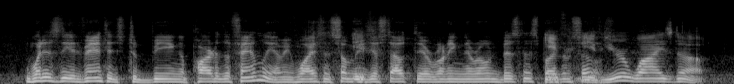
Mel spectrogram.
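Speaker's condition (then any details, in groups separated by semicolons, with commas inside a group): No condition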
